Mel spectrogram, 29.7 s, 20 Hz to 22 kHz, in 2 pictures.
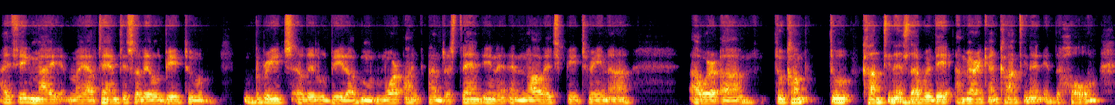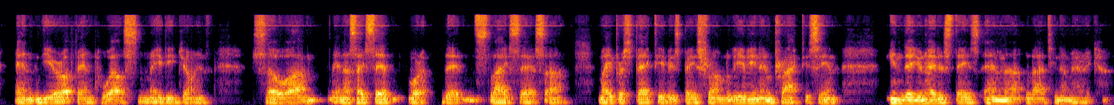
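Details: Real post-stroke aphasia in a male bilingual psychotherapist who has been a stroke survivor since March 2020; he reports the aphasia himself and says he tries to speak slowly because of it.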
